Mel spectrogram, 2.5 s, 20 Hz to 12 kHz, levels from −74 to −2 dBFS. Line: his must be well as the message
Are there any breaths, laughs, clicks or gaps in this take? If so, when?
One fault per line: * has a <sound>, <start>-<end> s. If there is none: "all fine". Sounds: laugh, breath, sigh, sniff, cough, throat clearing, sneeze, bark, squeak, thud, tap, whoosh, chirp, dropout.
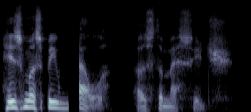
* has a dropout, 0.7-0.8 s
